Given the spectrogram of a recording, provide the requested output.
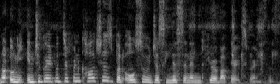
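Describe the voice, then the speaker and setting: A woman with a Zimbabwean accent speaks at a fairly high pitch in a dark, mellow, somewhat breathy tone, her intonation lively. The recording is very clean with a silent background and a dry, close sound with no echo. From Zimbabwe and Namibia. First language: Shona. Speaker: nursing student. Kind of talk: interview.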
